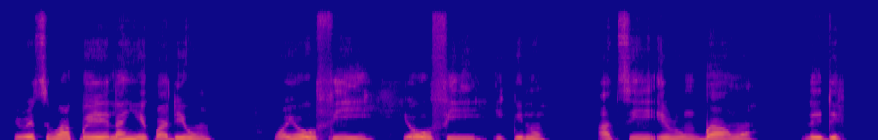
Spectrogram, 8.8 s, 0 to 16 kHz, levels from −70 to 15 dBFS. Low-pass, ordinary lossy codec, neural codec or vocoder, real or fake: 14.4 kHz; none; codec, 44.1 kHz, 7.8 kbps, DAC; fake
